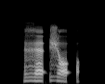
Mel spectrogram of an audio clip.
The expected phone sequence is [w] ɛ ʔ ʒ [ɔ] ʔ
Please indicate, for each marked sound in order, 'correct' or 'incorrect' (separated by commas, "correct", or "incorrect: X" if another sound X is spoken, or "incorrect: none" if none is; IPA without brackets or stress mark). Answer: incorrect: ɣ, correct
